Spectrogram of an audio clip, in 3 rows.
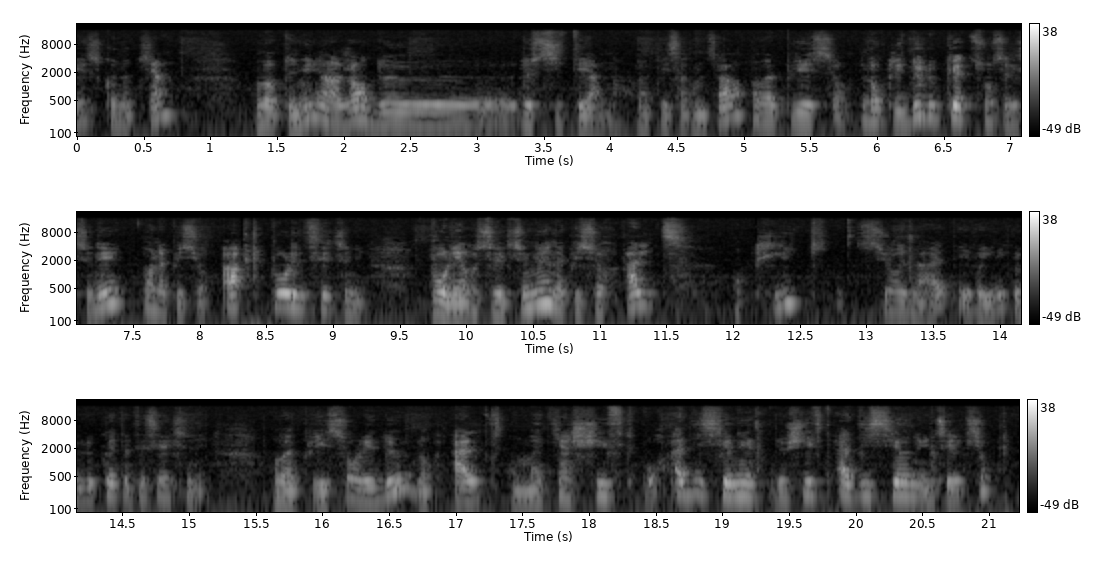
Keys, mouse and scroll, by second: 3.6-5.2 drag, 3.6-5.2 middle drag, 5.7-6.8 drag, 8.5 a, 12.8-14.8 right drag.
